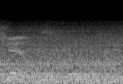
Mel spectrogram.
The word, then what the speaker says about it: sheaves: It says directly below are motors, gears, and large pulleys called sheaves, or sheave is pronounced shivs.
